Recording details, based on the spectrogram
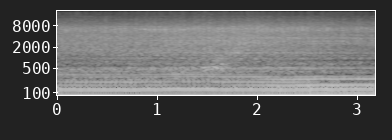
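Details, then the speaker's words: HKS-built T3G twin-turbo 1JZ in an R32 Skyline with HKS head and cams, straight exhaust into 3.5in R33 Nismo carbon cat-back, first start: deep, steady, even idle, tamer than expected, like a JZX100; normal healthy idle. "okay so it's not too loud at idle it's actually pretty Pleasant it kind of sounds like a j X100"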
